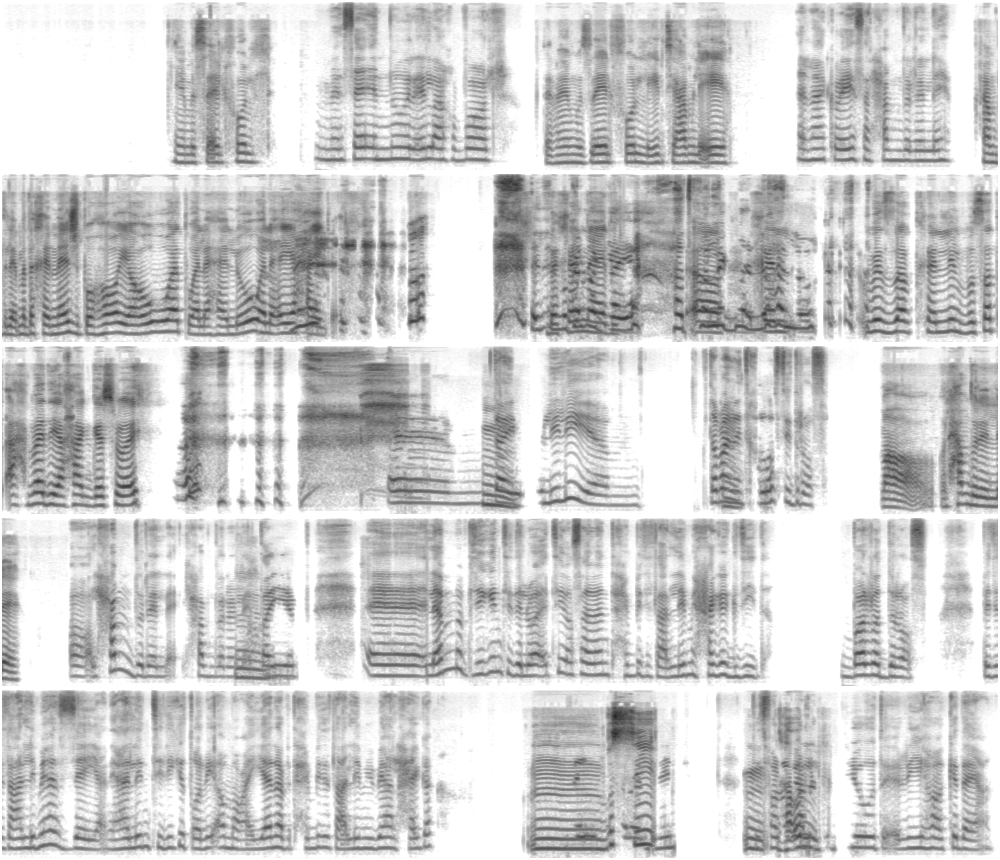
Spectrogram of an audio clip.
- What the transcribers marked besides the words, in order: tapping; static; in English: "بhi"; laugh; laughing while speaking: "ال المكالمة الجاية هادخل لِك بhello، hello"; in English: "hello"; other background noise; laugh; in English: "بhello، hello"; laugh; laughing while speaking: "شوية"; laugh; chuckle
- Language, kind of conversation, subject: Arabic, unstructured, إنت بتحب تتعلم حاجات جديدة إزاي؟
